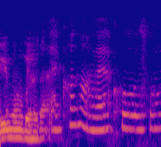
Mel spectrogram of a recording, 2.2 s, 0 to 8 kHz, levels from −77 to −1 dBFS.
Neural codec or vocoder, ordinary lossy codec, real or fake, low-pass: codec, 16 kHz, 2 kbps, FreqCodec, smaller model; none; fake; 7.2 kHz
